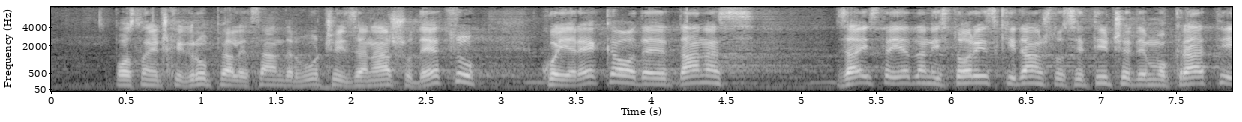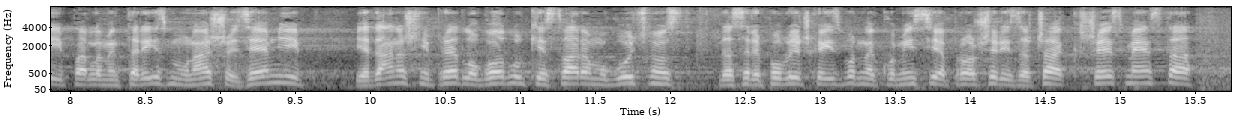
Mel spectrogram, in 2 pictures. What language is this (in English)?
Serbian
